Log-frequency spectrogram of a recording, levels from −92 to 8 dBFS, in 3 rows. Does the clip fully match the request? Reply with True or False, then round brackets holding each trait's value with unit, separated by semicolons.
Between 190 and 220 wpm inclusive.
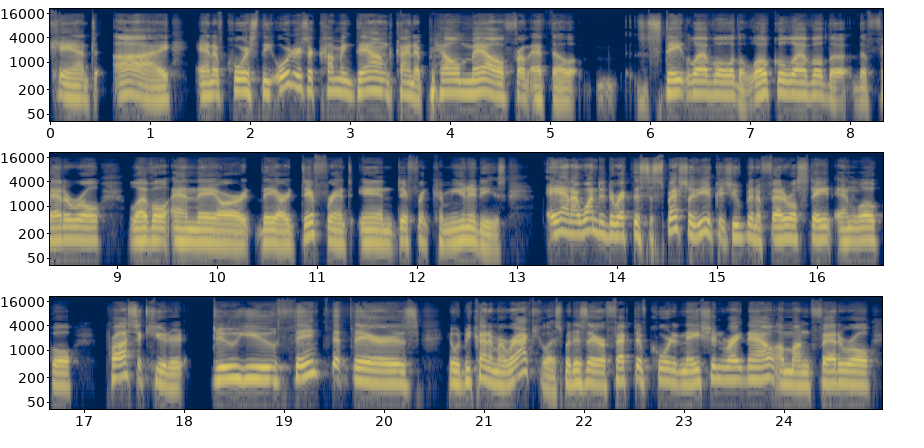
False (175 wpm)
